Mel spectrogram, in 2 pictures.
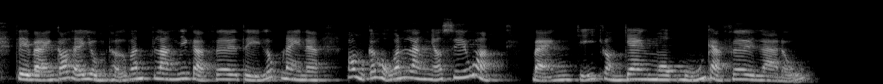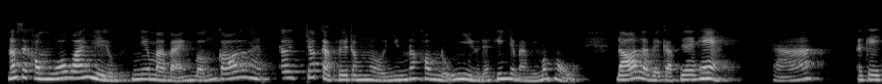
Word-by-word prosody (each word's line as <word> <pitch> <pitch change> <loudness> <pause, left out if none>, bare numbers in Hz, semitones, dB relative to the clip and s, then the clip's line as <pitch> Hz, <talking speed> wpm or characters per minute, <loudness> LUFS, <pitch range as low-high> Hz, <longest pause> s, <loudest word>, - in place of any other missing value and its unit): Thì 235 -4 +7
bạn 210 -1 +4
có 275 +2 +4
thể 240 -5 +2
dùng 220 -4 +1
thử 195 -2 -3
bánh 255 +2 +3
flan 250 -3 +3
với 265 +1 0
cà - - +2
phê, 230 -1 0
thì 195 -3 0
lúc 230 - -4
này 245 -5 +1
nè, 200 -1 0 0.3
có 355 - +1
1 275 -8 +1
cái 300 - +1
hũ 255 -7 0
bánh 270 +3 +3
flan 275 -5 +2
nhỏ 225 +1 0
xíu 310 +8 -2
à, - - +1 0.4
bạn 205 +5 +1
chỉ 210 +3 -3
cần 215 -6 0
chan 235 -1 +2
1 210 -1 +2
muỗng 210 +7 +1
cà 280 - +2
phê 235 -2 0
là 190 -4 -1
đủ. 145 -3 -7 0.8
Nó 285 - +5
sẽ 325 - +1
không 255 -2 +3
quá 280 - +4
quá 295 0 +5
nhiều 230 -12 +1
nhưng 235 +1 -2
mà 205 -3 +1
bạn 180 +1 -2
vẫn 195 +6 -4
có 260 +3 +1
h 315 -2 -3 0.3
có 295 +1 -1
chất 320 +1 -3
cà - - +2
phê 215 0 0
trong 215 0 -1
người 190 -4 -2
nhưng 205 +3 -1
nó 260 +3 -3
không 245 -4 -1
đủ 205 - -3
nhiều 225 -3 +1
để 180 - -7
khiến 260 +1 +2
cho 255 - 0
bạn 165 -6 -5
bị 165 - -6
mất 235 +5 -2
ngủ. 225 -1 -6 0.3
Đó 220 +4 +5
là 260 -3 +2
về 195 -4 -3
cà 185 -1 -2
phê 220 0 0
ha! 265 +2 +4 0.5
Đó, 180 +8 -3 0.5
ô 205 - -4
kê 215 -1 -1
225 Hz, 250 wpm, -25 LUFS, 205-260 Hz, 0.8 s, Thì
